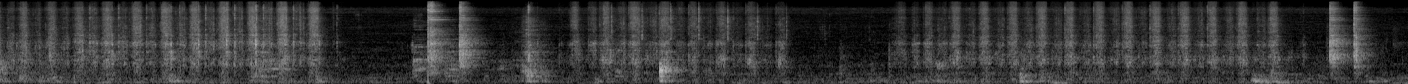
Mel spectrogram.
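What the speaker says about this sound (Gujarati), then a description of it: "તેલ ગરમ થાય ત્યાં સુધીમાં હળદર છે એને આપણે છીણી લેવું આ રીતે." Fresh turmeric root being grated in a home kitchen makes rapid rhythmic scraping strokes in several bursts separated by short pauses, close and moderately loud.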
